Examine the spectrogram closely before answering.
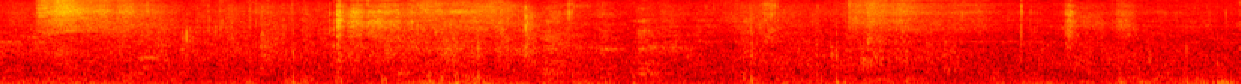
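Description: Pages of a large book rustle as they are turned.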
